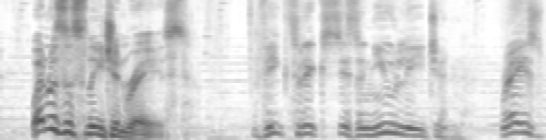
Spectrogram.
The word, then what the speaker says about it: Victrix: the value of that so this is pronounced victrix instead of weak tricks i cannot i'm never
